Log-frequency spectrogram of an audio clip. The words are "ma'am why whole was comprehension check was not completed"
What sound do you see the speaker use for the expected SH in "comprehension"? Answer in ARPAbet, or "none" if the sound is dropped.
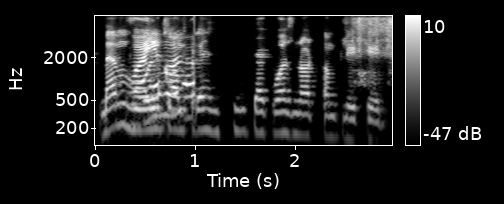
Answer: S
